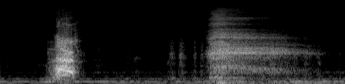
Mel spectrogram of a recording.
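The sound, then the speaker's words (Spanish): A short, sharp breathy burst, then a longer stretch of rough, airy huffing like a dog panting, with no voices. “Eres un perro. Un perro fantasma.”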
